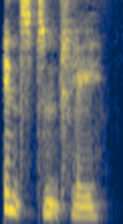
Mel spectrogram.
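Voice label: "instantly", British English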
